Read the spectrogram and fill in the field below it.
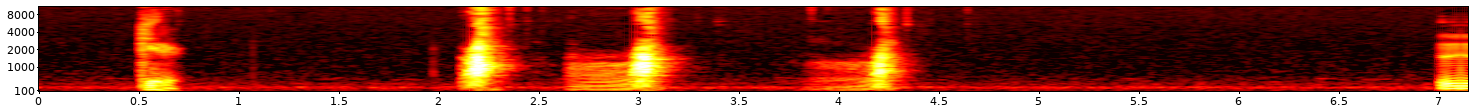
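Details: Bailey, a pup, playfully attacking a frog slipper indoors: a few sharp yaps and rough growling bursts spaced one to two seconds apart, then a last yap after a short pause, amid urging human voices.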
